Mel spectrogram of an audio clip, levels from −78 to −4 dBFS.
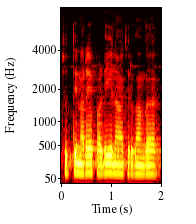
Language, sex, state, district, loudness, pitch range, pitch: Tamil, male, Tamil Nadu, Kanyakumari, -17 LUFS, 105-115 Hz, 110 Hz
